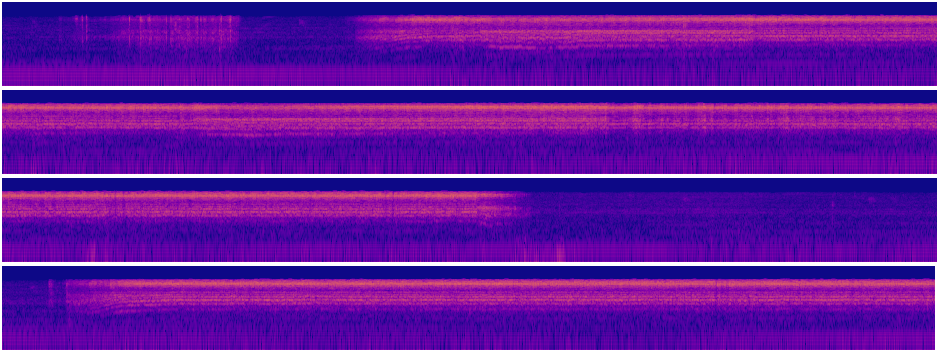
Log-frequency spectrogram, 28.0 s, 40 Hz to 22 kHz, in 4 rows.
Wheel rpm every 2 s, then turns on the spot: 10, 50, 110, 110, 110, 110, 110, 110, 110, 10, 0, 100, 110, 110.
0-2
